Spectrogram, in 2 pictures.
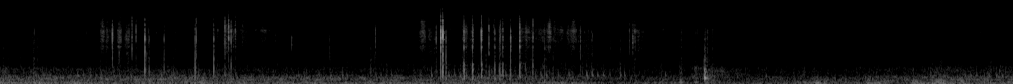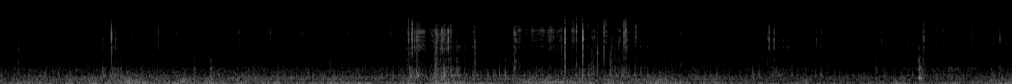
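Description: Twigs and gravel click and snap under bicycle wheels.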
